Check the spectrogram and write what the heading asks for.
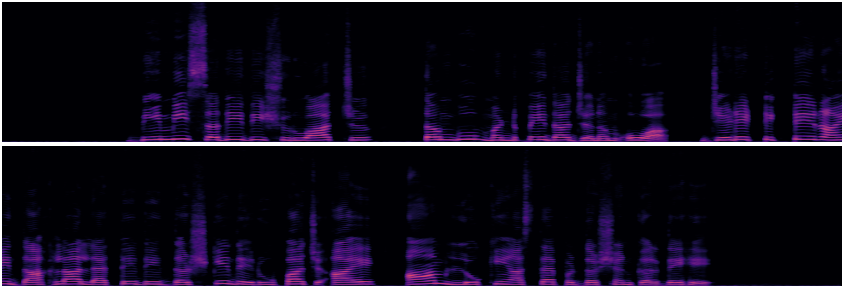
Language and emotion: Dogri, neutral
